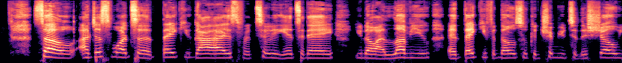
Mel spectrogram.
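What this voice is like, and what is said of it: Voice sounds a little weird. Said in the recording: “my allergies are really acting up, and I know I sound a little bit weird ... Lord, I sound so weird.”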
